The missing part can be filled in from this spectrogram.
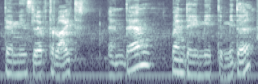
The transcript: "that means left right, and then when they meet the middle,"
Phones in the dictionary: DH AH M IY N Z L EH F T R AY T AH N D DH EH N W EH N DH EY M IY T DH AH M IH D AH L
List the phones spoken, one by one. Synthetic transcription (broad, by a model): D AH M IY N S L EH F T R AY T AH N D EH N W EH N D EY M IY T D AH M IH D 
